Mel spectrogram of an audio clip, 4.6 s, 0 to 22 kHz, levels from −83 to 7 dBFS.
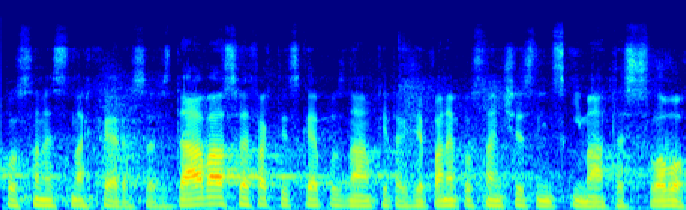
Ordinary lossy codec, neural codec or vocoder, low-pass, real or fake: AAC, 64 kbps; none; 14.4 kHz; real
